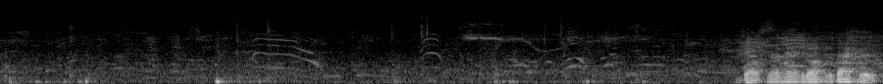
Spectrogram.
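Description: Spectators cheer and call out outdoors.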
